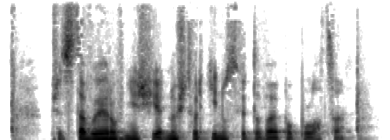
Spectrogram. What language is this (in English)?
Czech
